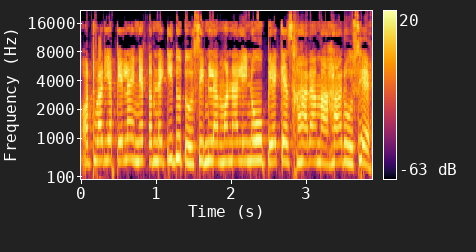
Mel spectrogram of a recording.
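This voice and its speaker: A woman playing a shrill, nagging young wife. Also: little pitch movement, fast, sharp tone. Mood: scolding. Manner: scolding, complaining, sarcastic.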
